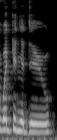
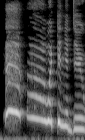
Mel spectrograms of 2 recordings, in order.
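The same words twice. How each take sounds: First: Said in the usual way. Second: High, laughing what can you do; laughing shrug. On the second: Real, not acted. Laughing shrug at own sneezes.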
